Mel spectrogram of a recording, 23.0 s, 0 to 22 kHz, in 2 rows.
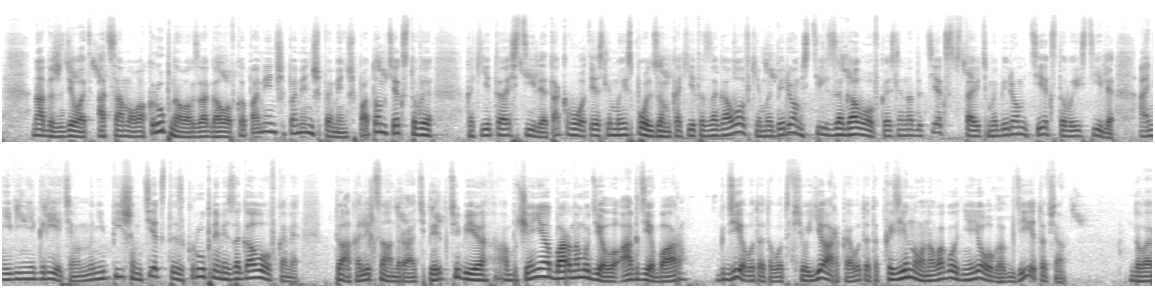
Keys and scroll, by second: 22.7 super+/.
